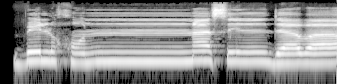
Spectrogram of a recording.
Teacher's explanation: یہاں دو جگہ نون مشدد ہے دونوں پر غنہ کریں گے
